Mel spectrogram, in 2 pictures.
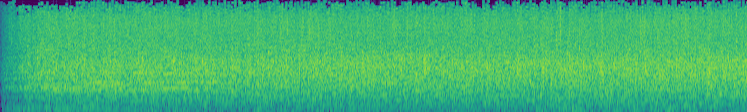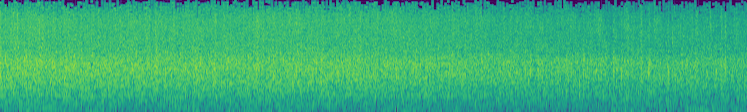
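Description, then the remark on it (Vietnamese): A large crowd claps loudly and steadily, a dense wash of applause with cheering mixed in that holds at full strength for the whole stretch, tapering only slightly at the end, greeting half a company of soldiers who have just finished a brief military drill display. “Lập tức, tiếng vỗ tay và hoan hô nổi lên vang dội.”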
